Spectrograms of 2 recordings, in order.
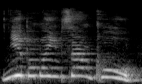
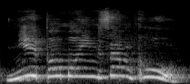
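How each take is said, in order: First: Put-on high, slow wailing child; desperate child cry. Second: Put-on high, very slow, stretched child's cry; even more desperate wail. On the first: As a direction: wail to protect your castle. (wysoki, rozpaczliwy krzyk dziecka) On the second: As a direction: drag the wail out in despair. (bardzo przeciągły, płaczliwy krzyk) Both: A narrator's reading. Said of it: "krzyknął Joachim".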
